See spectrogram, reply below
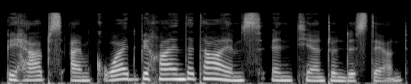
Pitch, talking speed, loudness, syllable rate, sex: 200 Hz, 145 wpm, -16 LUFS, 4.2 syllables/s, female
